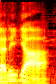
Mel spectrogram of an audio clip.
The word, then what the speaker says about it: กริยา: อ่าน ว่า กรรมวิธี ครับ คำ ที่ 4 คำ ว่า กริยา อ่าน ว่า กริยา หรือ กริยา ก็ ได้ ครับ คำ ที่ 5 คำ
